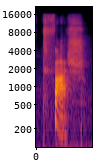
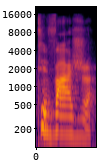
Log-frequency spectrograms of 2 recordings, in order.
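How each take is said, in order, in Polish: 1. Głoska w po t brzmi bezdźwięcznie, jak f. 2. Głoska w po t brzmi dźwięcznie, jak v. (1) "tak jakby wy to było fy" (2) "Nie mówimy"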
